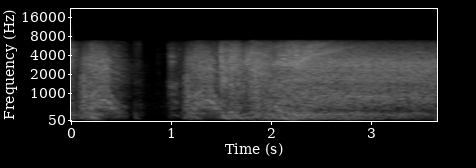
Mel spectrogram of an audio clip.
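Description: A sharp whoosh sweeps past.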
